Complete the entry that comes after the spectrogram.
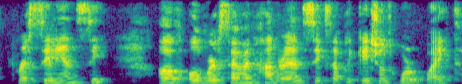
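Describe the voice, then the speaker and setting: A woman with a Mexican accent speaks at a fairly high pitch. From Mexico City. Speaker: engineer. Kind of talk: interview.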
